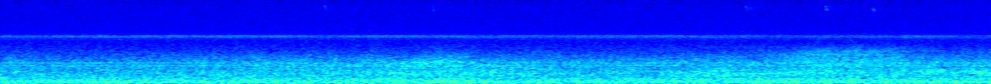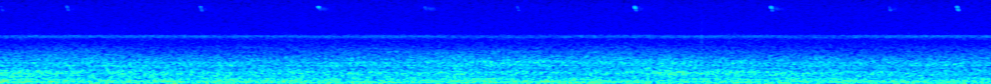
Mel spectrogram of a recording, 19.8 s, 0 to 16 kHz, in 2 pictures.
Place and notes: Mijas, Prowincja Malaga, Hiszpania - Night in Mijas
Late night in Mijas, with crickets and nearby highway as the leads. Recorded with Zoom H2n.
